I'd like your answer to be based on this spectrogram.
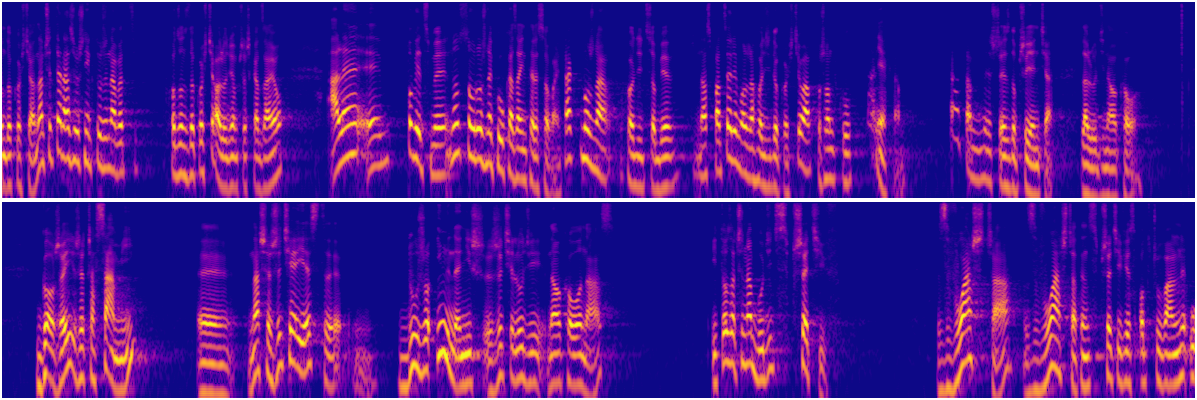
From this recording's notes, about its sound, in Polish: Liturgii Słowa nagranej w Błotnicy w drugi dzień Świąt Bożego Narodzenia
